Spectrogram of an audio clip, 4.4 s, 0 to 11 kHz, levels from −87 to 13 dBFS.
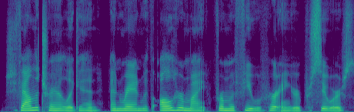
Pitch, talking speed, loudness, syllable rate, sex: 190 Hz, 245 wpm, -18 LUFS, 5.1 syllables/s, female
